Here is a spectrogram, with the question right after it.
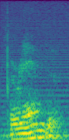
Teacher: So by following the blue, we can find here's my fundamental frequency. I have a peak there at about 140 hertz, and it jiggles, but in a downward direction, and then has this up-down shape around Miranda. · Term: pitch accent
